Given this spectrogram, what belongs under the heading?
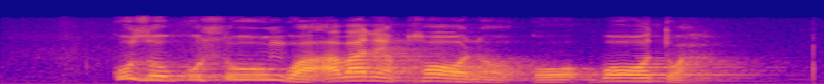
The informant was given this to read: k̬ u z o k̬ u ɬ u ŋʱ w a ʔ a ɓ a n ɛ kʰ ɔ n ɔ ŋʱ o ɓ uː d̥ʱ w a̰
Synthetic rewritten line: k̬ u z o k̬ u ɬ u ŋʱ w a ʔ a ɓ a n ɛ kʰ ɔ n ɔ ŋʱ ɔ ɓ ɔː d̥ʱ w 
